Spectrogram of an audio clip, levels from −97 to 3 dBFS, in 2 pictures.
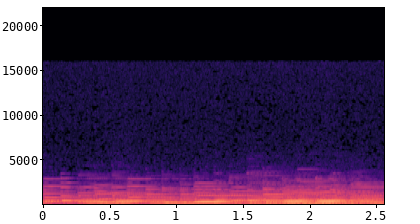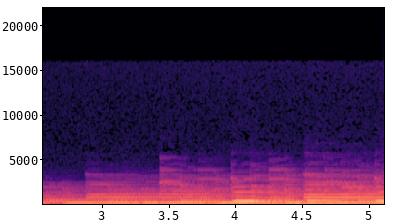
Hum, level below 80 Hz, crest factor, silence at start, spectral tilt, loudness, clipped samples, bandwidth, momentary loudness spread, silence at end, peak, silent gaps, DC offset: none; -56 dBFS; 14 dB; 0 s; -9.5 dB/octave; -22 LUFS; under 0.1%; 5.4 kHz; 9 LU; 0 s; -8 dBFS; none; 0.4%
